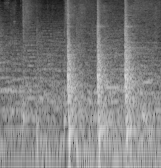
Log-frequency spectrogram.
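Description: A wooden gavel rapped three times, sharp knocks about half a second apart, with faint music underneath.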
